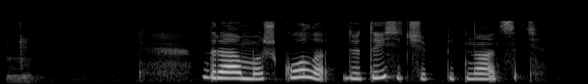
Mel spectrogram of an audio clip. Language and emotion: Russian, sad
